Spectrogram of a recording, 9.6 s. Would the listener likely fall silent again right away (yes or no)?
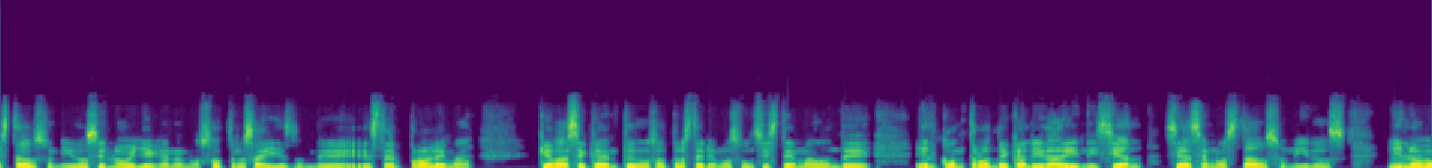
yes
